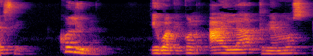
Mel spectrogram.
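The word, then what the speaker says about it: Caol Ila: Es en el caso de Kaolila. Como Kaolila le pasa como le pasa a Ayla, ¿no? Que decimos Kaolila porque es lo que vemos en la etiqueta. Y es Kulila.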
